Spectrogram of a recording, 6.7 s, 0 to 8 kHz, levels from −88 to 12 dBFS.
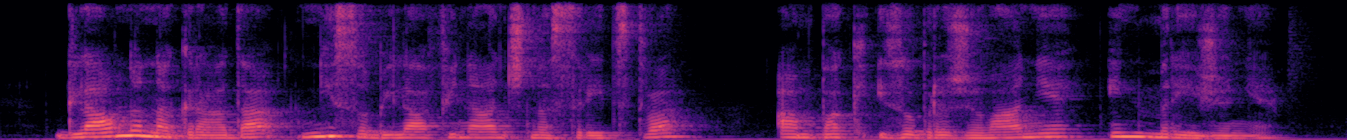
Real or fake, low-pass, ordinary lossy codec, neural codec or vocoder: real; none; none; none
